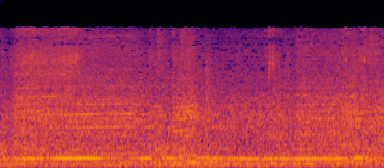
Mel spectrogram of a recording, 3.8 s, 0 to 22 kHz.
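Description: A steady, continuous drone of sim racing car engines at Monza, the field including a URL 908 HDi, holding a sustained engine pitch at moderate level with no talk over it.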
